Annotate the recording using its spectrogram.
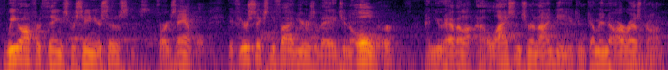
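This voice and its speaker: A man's voice: mid-range voice, expressive, moderate pace, slight background noise. A man, a restaurant representative explaining the place in a plain, informative way. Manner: plain, informative, matter-of-fact. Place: outdoors at a ranch restaurant.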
